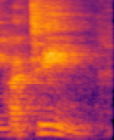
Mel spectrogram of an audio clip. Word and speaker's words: Hattin: Yes, the Arabs, Muslims, starting with Saladin, essentially at the Battle of, how do you pronounce it, Hattin? – Hattin, the Horns of Hattin, yes.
